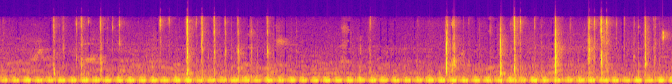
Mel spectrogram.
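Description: An address is typed on a computer keyboard in quick, uneven bursts of soft clicks with short pauses between, close and faint over a constant low hum.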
